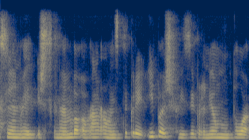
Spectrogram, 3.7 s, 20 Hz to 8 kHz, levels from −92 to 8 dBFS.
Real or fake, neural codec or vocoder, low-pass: fake; autoencoder, 22.05 kHz, a latent of 192 numbers a frame, VITS, trained on one speaker; 7.2 kHz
